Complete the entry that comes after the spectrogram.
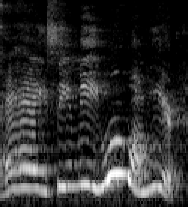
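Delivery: high, loud attention-seeking holler; mock noisy show-off. Resident mimicking ratchet noisemakers, mock rowdy. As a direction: whoop it up to be noticed, mocking. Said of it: "making noise like".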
